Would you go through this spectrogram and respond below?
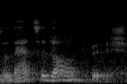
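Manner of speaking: put-on hushed New England accent. Quoting a man's answer to his question, in a New England accent. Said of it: "with his New England accent".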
